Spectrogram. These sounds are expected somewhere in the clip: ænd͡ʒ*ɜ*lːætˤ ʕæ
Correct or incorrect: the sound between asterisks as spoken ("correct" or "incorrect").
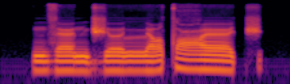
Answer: correct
